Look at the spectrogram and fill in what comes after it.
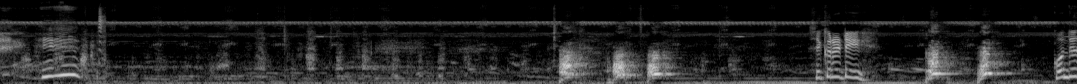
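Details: Leo, a pet German Shepherd, barking loudly and repeatedly in a series of sharp barks, one near the start and then clustered bursts later on, with a person speaking at times and a steady high electronic whine in the background.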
